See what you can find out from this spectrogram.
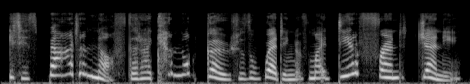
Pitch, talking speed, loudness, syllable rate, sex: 305 Hz, 205 wpm, -18 LUFS, 5.9 syllables/s, female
